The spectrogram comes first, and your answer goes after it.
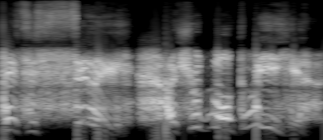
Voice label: scared; vo; agents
